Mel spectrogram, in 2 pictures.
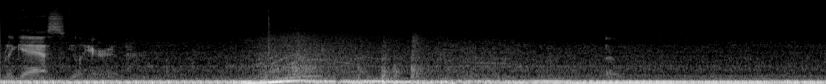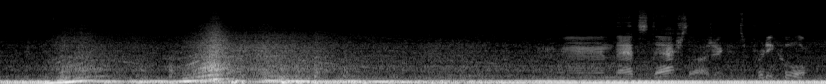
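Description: A Chevrolet Corvette ZR1 engine idles with a deep rumble, then revs sharply twice, each rev climbing and falling back to a steady idle.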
